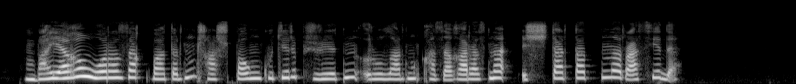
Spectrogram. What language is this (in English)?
Kazakh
